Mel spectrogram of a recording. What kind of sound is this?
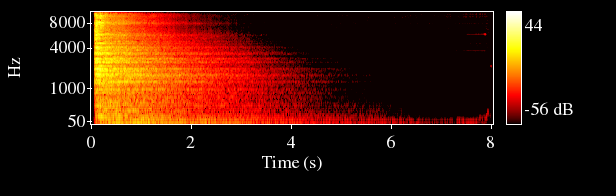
Sound effects > Other
Orchestral Shock Cut Hit 1
Shock-cut orchestral hits for your scary moments, created with orchestral music and synths. Generated by the AI site, Elevenlabs.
